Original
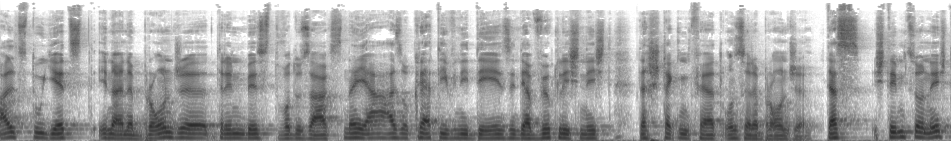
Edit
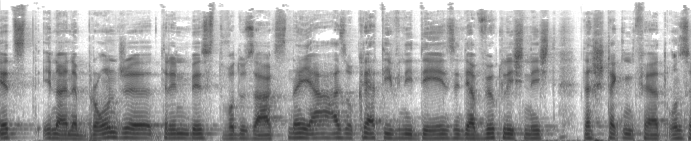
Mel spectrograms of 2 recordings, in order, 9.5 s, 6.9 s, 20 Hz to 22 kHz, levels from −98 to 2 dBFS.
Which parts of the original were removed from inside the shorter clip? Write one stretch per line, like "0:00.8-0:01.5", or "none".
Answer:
none

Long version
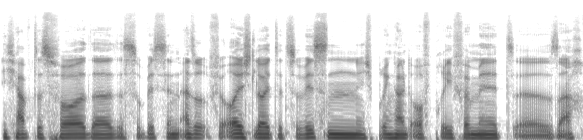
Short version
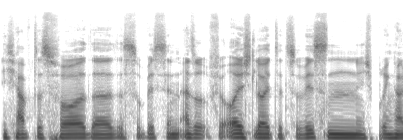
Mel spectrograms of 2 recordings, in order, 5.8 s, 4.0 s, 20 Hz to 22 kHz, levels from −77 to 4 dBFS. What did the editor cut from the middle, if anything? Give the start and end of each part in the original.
none

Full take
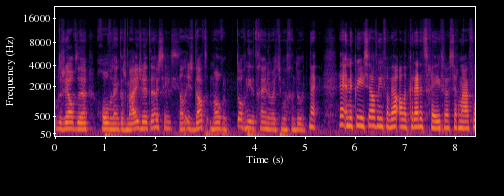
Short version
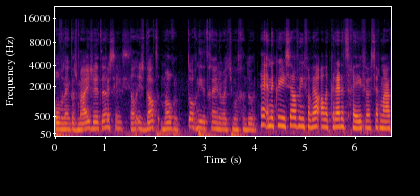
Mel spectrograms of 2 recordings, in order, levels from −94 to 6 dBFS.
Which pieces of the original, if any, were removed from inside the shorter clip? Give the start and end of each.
0:05.0-0:05.6

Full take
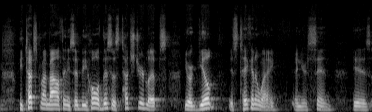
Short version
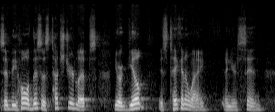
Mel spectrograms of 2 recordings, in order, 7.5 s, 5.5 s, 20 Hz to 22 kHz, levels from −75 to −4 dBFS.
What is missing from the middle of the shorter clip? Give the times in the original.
none

